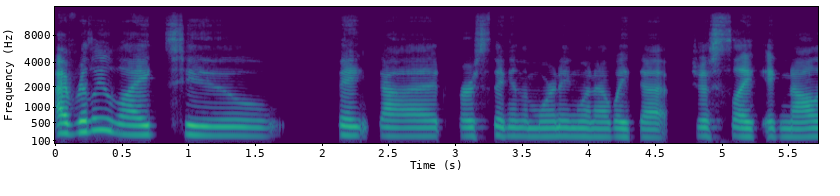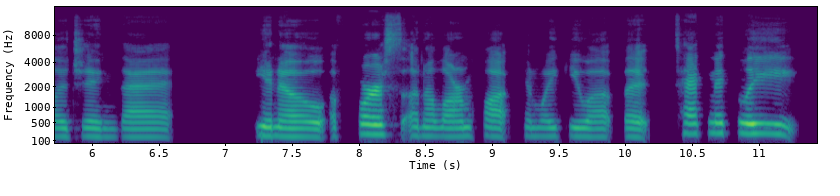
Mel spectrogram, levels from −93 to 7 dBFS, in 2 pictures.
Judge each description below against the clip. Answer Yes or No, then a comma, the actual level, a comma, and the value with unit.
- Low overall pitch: No, medium, 185 Hz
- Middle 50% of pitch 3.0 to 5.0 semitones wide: No, narrow, 2.6 semitones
